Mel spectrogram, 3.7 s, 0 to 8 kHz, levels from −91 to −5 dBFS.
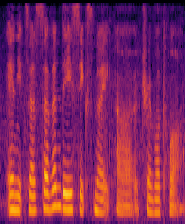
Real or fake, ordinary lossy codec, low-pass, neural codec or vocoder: fake; none; none; codec, 16 kHz, 1.1 kbps, Voila-Tokenizer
